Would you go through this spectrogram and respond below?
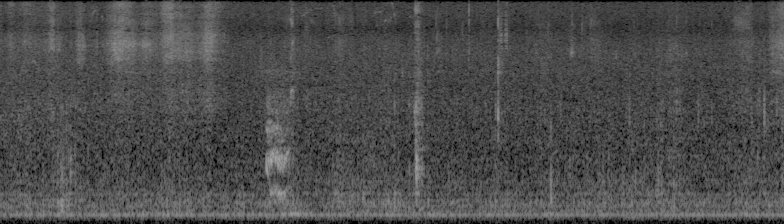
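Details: Kittens making small noises indoors: one brief, clear mew rings out near the three-second mark, followed by a few faint clicks and light shuffling against a steady low hum.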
